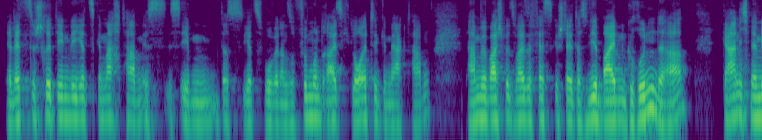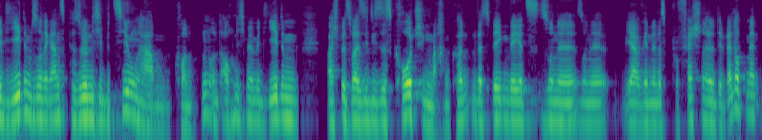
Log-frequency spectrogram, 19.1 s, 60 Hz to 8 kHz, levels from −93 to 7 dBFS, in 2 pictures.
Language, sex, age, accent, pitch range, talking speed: German, male, 40-59, German, 115-130 Hz, 210 wpm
